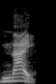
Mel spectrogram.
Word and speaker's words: Nike: It's the real name of Nike is Nike. You know what I mean? So when it was a running shoe. So when it first came out, like people pronounced the name wrong, but it's Nike, and people were like,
